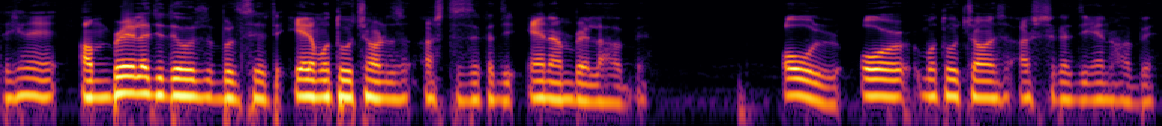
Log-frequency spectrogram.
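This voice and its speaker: A man teaching an English grammar lesson, repeating example words slowly to show how they sound and mixing English terms into his talk. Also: mid-range voice, steady tone, darkish tone, no echo, clean studio sound. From Bangladesh.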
